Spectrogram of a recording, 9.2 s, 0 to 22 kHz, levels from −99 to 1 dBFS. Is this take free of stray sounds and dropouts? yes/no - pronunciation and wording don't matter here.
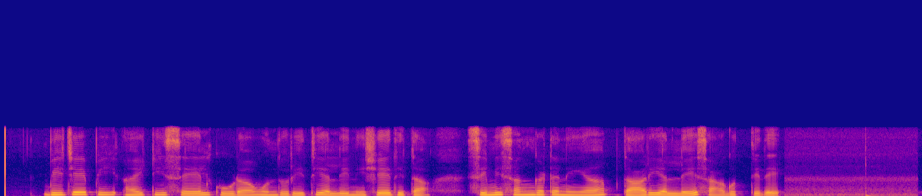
no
